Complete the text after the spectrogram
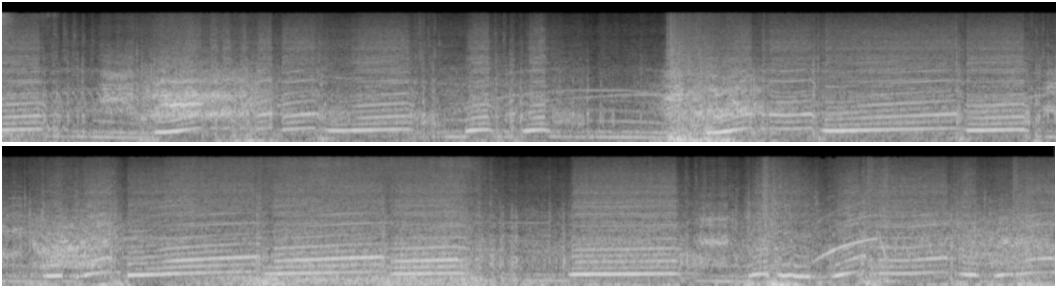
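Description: Tyres screech as a car drifts around corners.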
